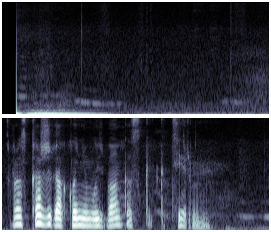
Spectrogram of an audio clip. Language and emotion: Russian, neutral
